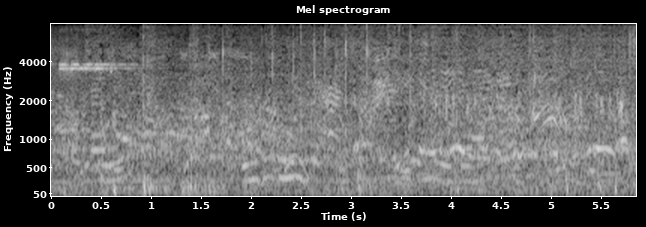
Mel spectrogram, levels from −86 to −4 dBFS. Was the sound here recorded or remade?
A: recorded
